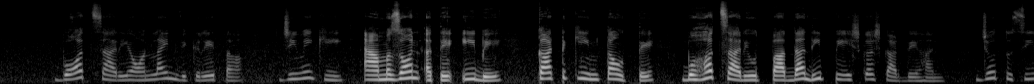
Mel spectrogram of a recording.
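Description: From 4.71 s, just after "ਜਿਵੇਂ ਕਿ ਐਮਾਜ਼ਾਨ ਅਤੇ", the speech and the room noise behind it sink together by about 4 dB until 8.29 s, before "ਪੇਸ਼ਕਸ਼ ਕਰਦੇ". This is automatic gain falling: the gain control judged the input too loud or its background noise too strong and eased its gain down gradually.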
